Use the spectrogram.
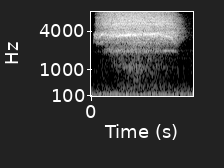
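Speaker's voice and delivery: "ch" as a long, loud hush; strong unvoiced hushing "ch"; isolated ch sound. Shown as a demonstration. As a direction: push out a sustained "ch", shhh. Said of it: "C H fait le son ch".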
